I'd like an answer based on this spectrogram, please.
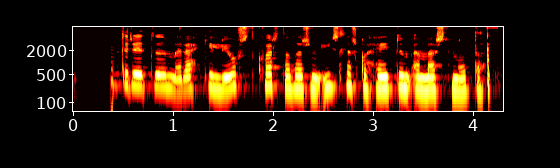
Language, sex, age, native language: Icelandic, female, 40-49, Icelandic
